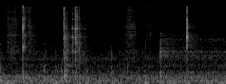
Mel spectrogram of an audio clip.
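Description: A few light clicks of hard plastic as the small pegged-on weapons are worked off a small plastic transforming robot figure, the sharpest click near the end.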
